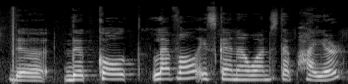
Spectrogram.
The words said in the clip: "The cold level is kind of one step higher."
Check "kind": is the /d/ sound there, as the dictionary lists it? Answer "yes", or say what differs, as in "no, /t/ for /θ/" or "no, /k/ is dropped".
no, /d/ is dropped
